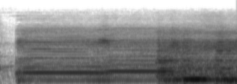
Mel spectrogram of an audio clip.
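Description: Amplified electric guitar: a held, ringing chord, then a louder, deeper chord about one and a half seconds in.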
